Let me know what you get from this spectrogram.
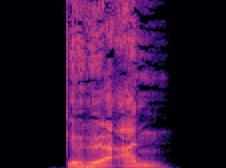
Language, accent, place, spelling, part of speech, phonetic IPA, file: German, Germany, Berlin, gehör an, verb, [ɡəˌhøːɐ̯ ˈan], De-gehör an.ogg
- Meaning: 1. singular imperative of angehören 2. first-person singular present of angehören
